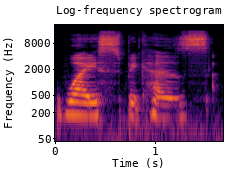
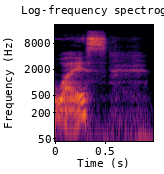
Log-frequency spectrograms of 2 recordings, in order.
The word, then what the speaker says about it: Weiss: Well, I would pronounce it Weiss well, first of all, because there is a grocery store named, and everyone calls it Weiss. But also in the movie Rocky Horror, we get confirmation from Janet that it is pronounced Weiss. She even corrects Brad. However, are you about to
